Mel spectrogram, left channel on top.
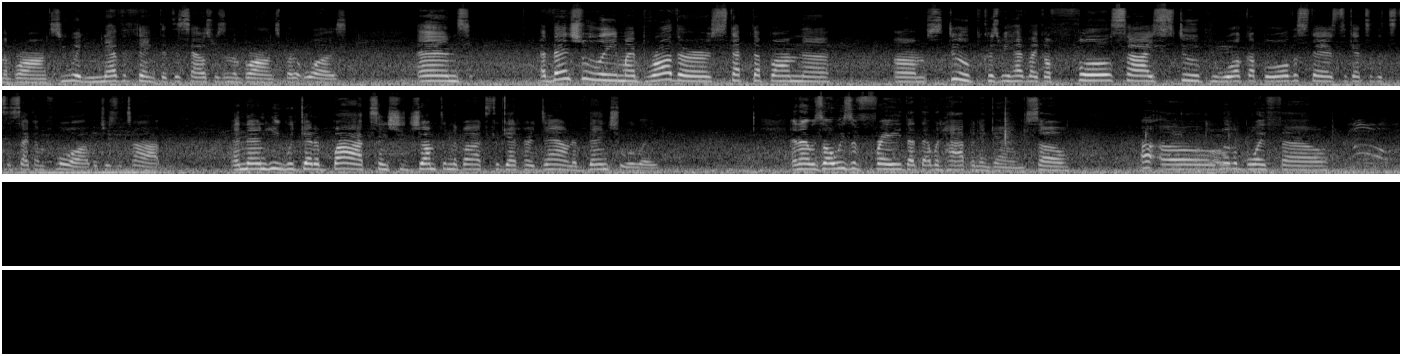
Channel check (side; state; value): right; silent; digital silence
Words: Bronx. You would never think that this house was in the Bronx, but it was. And eventually my brother stepped up on the stoop, because we had like a full-size stoop. You walk up all the stairs to get to the second floor, which was the top. And then he would get a box, and she jumped in the box to get her down eventually. And I was always afraid that would happen again. So, little boy fell.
